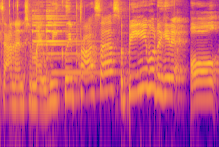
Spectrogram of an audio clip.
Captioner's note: bell ringing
